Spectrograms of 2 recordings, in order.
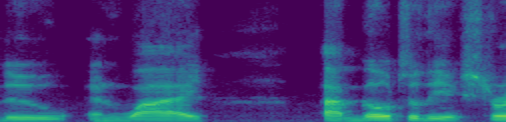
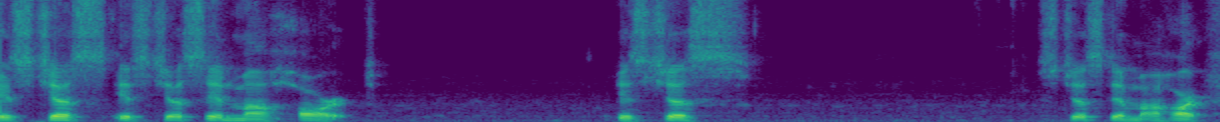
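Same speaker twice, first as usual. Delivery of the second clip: voice fighting back tears. Speaker addressing Jaleesa and the people on the snap, holding back tears. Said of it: "I'm trying not to".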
